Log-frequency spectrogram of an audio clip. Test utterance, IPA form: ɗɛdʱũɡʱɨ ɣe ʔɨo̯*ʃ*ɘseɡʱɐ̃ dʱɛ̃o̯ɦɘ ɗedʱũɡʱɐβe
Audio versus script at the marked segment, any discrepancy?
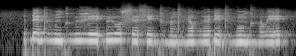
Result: yes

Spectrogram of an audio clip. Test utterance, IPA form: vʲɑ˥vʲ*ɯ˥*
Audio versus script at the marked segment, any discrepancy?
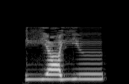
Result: no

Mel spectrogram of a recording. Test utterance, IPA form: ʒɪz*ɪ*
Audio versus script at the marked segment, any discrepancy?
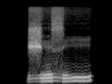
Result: yes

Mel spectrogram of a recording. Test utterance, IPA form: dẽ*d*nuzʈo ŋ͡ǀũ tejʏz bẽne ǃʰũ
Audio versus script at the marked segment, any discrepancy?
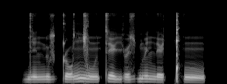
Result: yes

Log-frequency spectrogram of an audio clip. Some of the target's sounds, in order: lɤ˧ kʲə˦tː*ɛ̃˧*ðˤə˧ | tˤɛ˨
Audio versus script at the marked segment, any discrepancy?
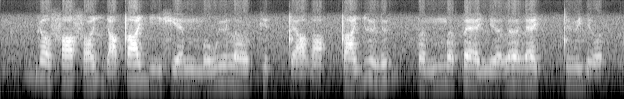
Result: yes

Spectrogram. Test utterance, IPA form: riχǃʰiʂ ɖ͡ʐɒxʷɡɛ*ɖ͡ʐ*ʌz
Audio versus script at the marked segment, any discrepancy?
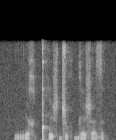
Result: yes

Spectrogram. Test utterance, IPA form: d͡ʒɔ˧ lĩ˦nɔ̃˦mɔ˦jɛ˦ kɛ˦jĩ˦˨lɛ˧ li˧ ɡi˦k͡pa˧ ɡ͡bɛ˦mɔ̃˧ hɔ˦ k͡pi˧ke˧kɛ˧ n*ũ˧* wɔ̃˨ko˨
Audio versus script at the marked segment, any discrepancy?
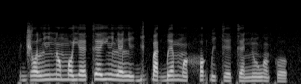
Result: no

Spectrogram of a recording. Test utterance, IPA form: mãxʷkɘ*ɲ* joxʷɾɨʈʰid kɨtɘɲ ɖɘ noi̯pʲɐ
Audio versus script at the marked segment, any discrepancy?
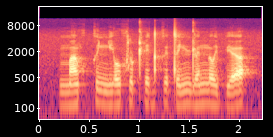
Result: no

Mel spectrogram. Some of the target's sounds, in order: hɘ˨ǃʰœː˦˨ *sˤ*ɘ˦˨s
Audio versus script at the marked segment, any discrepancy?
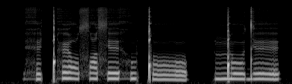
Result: no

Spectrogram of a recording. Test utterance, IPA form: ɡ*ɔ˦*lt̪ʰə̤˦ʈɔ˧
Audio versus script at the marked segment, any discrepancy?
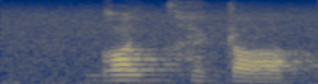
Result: no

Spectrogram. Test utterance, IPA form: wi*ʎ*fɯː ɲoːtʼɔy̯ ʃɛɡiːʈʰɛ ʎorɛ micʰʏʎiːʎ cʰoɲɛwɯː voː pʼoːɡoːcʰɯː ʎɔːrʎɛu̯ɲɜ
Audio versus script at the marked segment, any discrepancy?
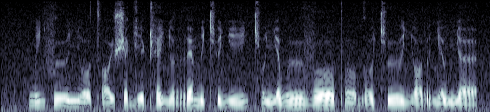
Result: no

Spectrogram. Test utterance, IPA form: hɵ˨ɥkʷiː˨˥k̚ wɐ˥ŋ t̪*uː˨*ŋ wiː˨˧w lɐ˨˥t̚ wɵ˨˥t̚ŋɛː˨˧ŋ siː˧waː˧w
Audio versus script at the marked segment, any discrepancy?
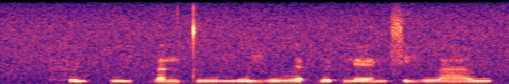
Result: no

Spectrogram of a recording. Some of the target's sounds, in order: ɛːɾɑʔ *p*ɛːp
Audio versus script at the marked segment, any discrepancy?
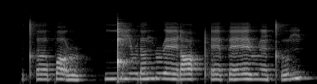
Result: yes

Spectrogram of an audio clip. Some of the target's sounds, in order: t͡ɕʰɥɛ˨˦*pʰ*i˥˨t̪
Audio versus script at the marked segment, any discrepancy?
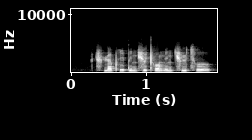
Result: no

